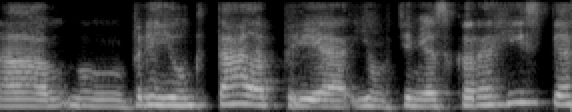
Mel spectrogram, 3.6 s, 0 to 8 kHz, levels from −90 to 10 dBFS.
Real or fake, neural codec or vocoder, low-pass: fake; codec, 16 kHz, 1.1 kbps, Voila-Tokenizer; 7.2 kHz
